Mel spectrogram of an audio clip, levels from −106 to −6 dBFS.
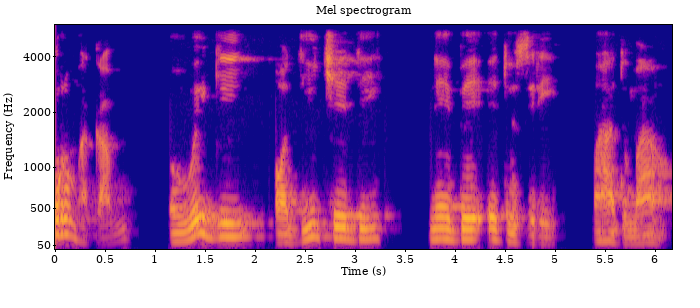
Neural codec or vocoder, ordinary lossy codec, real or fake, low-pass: none; none; real; 5.4 kHz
